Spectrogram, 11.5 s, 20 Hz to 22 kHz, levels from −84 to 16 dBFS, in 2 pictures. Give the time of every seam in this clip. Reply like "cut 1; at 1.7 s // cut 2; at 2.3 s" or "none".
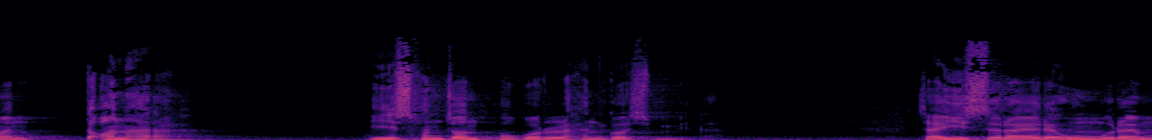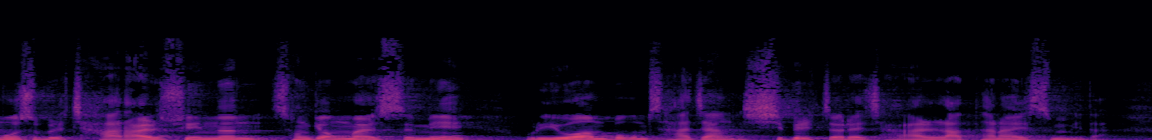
none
